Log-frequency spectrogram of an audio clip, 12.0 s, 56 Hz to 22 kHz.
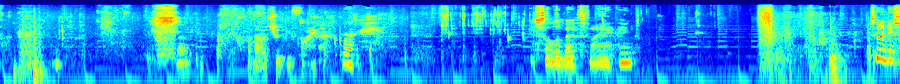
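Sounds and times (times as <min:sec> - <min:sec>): liquid trickling and dripping: 0:03.4 - 0:09.7.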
